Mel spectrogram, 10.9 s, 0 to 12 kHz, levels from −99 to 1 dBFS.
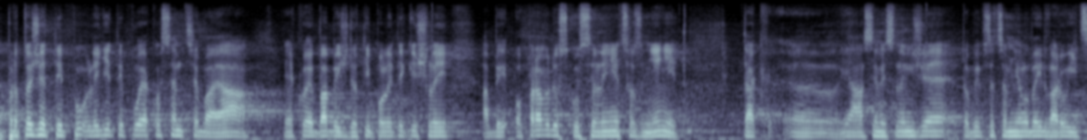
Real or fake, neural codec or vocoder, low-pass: fake; codec, 44.1 kHz, 7.8 kbps, DAC; 10.8 kHz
